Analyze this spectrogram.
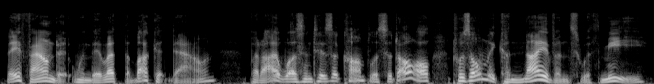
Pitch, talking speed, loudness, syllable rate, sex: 130 Hz, 190 wpm, -20 LUFS, 4.9 syllables/s, male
